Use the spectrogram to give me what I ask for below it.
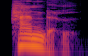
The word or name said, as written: हैंडिल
